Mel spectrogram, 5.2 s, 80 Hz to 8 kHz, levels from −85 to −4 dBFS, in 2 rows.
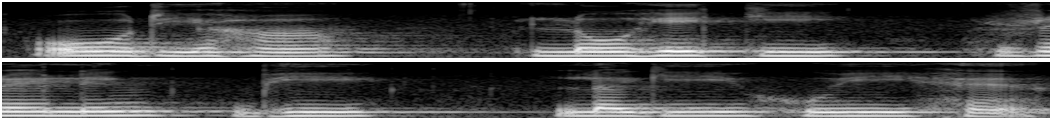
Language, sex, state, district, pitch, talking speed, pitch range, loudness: Hindi, female, Rajasthan, Jaipur, 200 Hz, 105 wpm, 195-210 Hz, -16 LUFS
